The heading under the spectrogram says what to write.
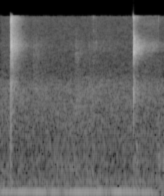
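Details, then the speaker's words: Washing machine capacitor (machine running slow) being tested by charging and discharging its leads: two short, faint snaps over mains hum, a weak crack from the smaller section; this section's sound is light and low, the red section's stronger. "अब इसको check करते हैं हम की इसमें आवाज़ कैसी आती है आवाज़ सुने दोस्तों इसकी आवाज़ सही पता चलता है"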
